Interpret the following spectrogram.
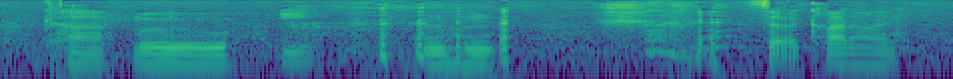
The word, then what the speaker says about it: Kamui: He was over there, and I told him to tell the booth how to pronounce Kamui.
